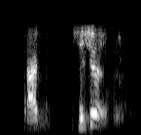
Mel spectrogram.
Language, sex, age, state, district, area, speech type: Kashmiri, male, 18-30, Jammu and Kashmir, Anantnag, rural, conversation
